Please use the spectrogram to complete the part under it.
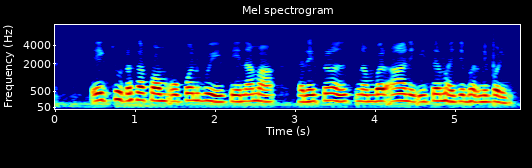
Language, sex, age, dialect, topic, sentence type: Marathi, female, 31-35, Northern Konkan, banking, statement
